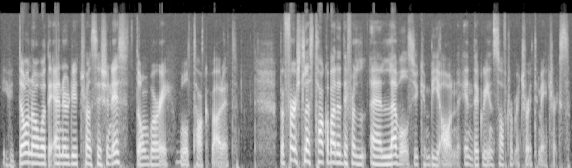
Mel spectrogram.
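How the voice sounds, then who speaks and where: A woman with a Swedish accent gives an informal conference talk in a husky whiskey voice roughened by a cold, chatty and self-deprecating. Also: fairly low pitch, fast, a bit bright, dry recording. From Sweden. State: sick with a cold. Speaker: conference speaker, software engineer.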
